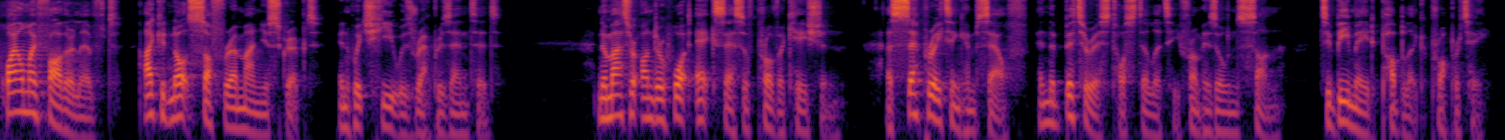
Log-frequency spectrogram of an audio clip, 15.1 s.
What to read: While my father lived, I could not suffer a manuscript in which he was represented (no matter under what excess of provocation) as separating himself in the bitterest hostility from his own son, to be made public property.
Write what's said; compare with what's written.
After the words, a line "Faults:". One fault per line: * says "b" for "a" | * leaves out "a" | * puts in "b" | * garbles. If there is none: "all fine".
While my father lived, I could not suffer a manuscript in which he was represented (no matter under what excess of provocation) as separating himself in the bitterest hostility from his own son, to be made public property.
Faults:
all fine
